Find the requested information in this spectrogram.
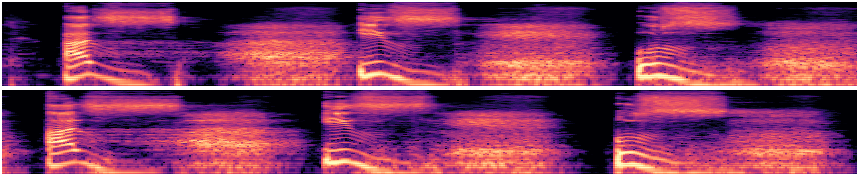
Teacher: زا کو سختی سے ادا کرنا ہے، سیٹی کی آواز ہوگی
